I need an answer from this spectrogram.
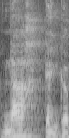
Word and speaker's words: Nachdenker: Für Luckmann heißt die Selbstdefinition phänomenologischer, also mir gegenüber Nachdenker, Betonung von nach. Nicht Nachdenke, sondern Nachdenker.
